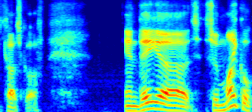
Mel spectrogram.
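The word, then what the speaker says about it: Koskoff: was Michael and Jacob uh kozkoff I think it's how you say it cosgoff and they uh so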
